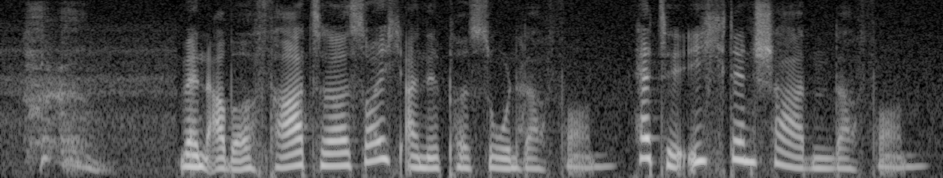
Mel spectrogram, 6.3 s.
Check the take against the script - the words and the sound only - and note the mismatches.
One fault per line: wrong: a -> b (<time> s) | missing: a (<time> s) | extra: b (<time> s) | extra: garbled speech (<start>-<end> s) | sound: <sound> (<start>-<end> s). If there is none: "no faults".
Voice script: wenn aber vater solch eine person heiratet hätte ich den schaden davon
sound: throat clearing (0.1-0.8 s)
wrong: heiratet -> davon (3.5 s)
